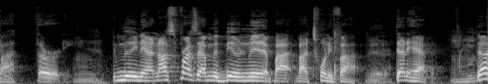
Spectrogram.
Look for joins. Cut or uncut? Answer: uncut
